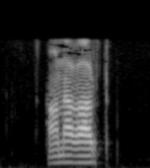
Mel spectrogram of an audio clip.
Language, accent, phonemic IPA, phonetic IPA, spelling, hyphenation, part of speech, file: Armenian, Eastern Armenian, /ɑnɑˈʁɑɾt/, [ɑnɑʁɑ́ɾt], անաղարտ, ա‧նա‧ղարտ, adjective, Hy-անաղարտ.ogg
- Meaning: 1. unaltered; intact; untouched; unadulterated 2. pure, immaculate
